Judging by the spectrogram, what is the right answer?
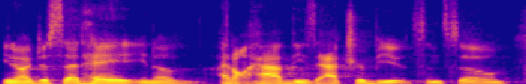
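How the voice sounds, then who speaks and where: The delivery moves at a fairly quick pace. Intonation stays monotone and flat. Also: man. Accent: Midwestern American. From Kansas City area (Olathe, Kansas). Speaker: church planting pastor. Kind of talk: testimony.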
